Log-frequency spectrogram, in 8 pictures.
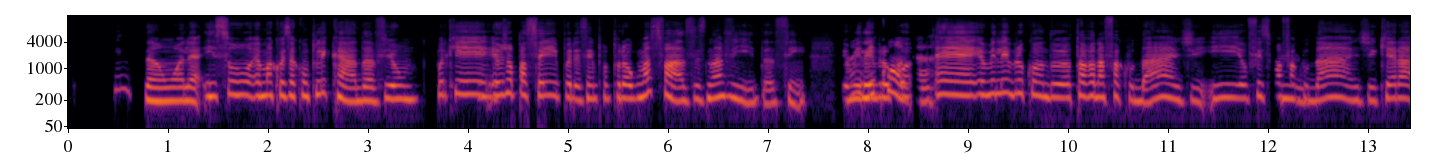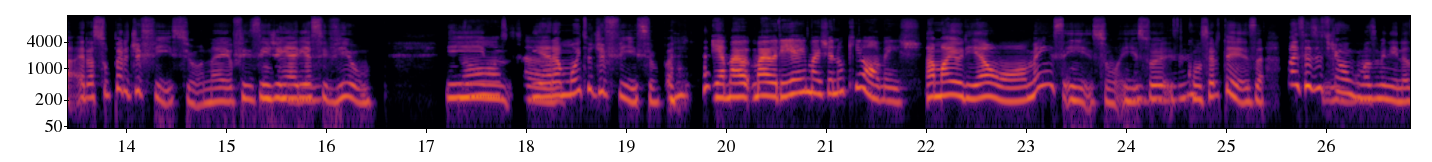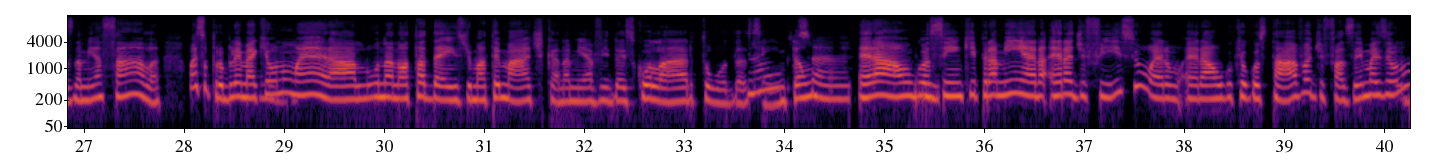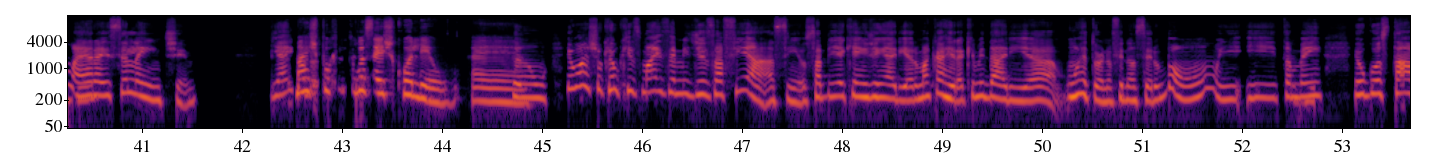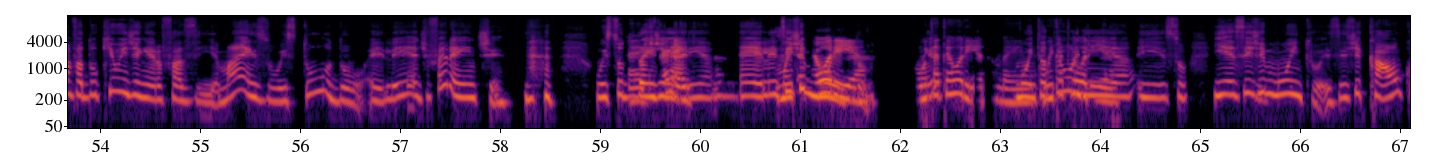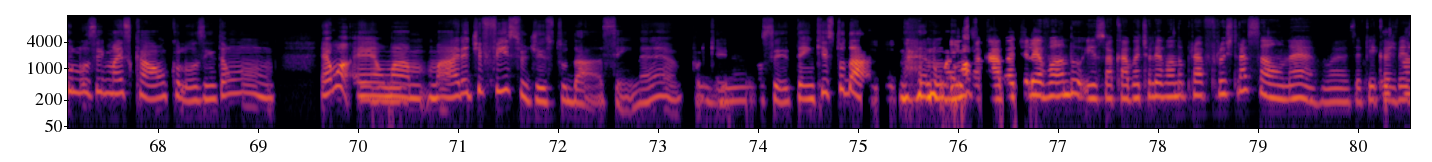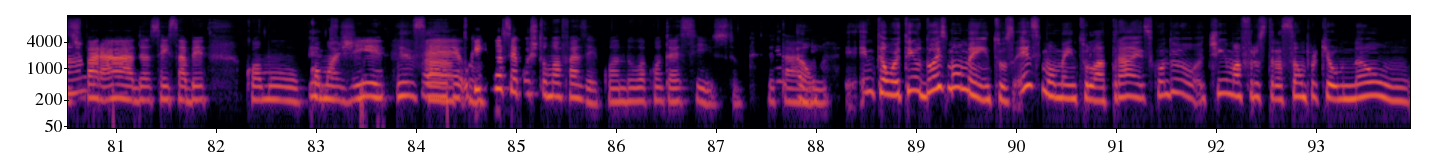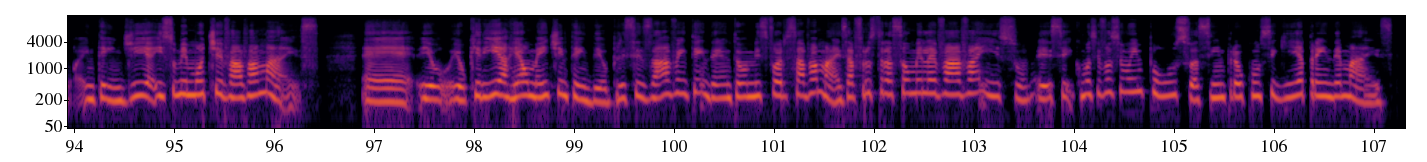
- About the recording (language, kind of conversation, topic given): Portuguese, podcast, Como você lida com a frustração quando algo é difícil de aprender?
- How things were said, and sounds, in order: laugh; chuckle; chuckle; tapping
